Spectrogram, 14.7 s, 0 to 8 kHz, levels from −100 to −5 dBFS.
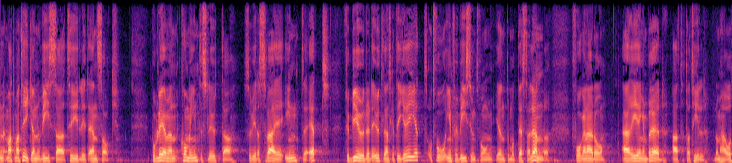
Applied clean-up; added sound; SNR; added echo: none; none; none; none.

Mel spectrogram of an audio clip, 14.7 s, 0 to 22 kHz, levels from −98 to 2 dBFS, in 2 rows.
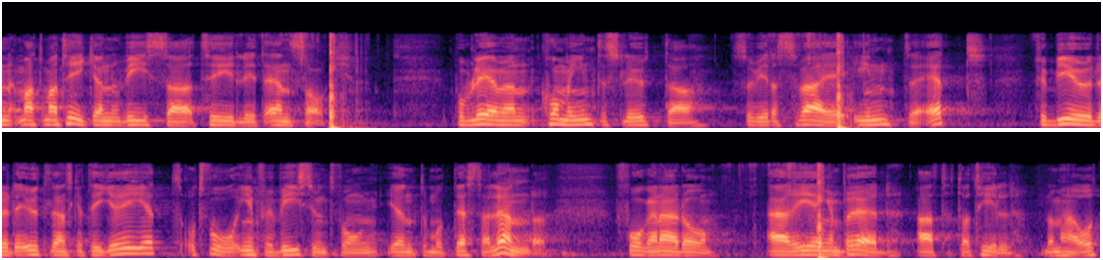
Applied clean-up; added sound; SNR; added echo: none; Coin (dropping); 7 dB; none.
